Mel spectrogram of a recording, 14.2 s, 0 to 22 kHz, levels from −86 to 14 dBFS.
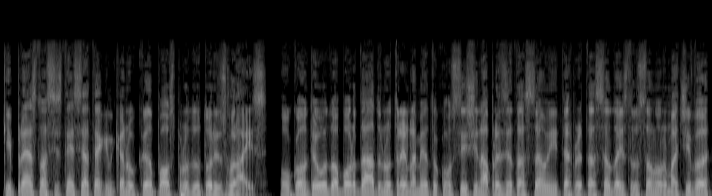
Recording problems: wrong speed and pitch; too slow and too low; 0.6 times normal speed

